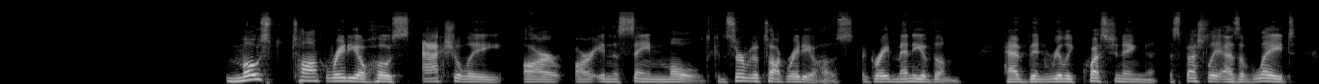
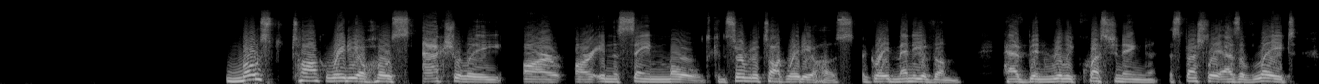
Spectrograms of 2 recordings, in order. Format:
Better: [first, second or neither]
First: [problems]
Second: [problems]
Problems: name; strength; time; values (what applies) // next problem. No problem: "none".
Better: first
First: none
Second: distortion; heavy; 6 dB below the speech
